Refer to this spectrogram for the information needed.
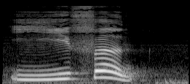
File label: "yifen" Chinese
